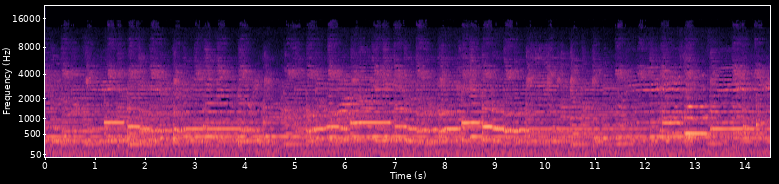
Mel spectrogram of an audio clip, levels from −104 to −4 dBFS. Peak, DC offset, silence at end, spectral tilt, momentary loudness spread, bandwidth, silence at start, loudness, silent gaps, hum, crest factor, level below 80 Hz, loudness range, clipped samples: -14 dBFS; under 0.1%; 0 s; -5 dB/octave; 9 LU; 14.5 kHz; 0 s; -32 LUFS; none; none; 18 dB; -54 dBFS; 4 LU; under 0.1%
